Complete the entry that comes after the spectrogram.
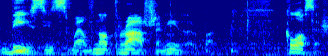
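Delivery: low, soft off-target Russian accent; not quite Russian accent. Shown as a demonstration. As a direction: admit it's closer, still in accent. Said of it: "that was not Russian".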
